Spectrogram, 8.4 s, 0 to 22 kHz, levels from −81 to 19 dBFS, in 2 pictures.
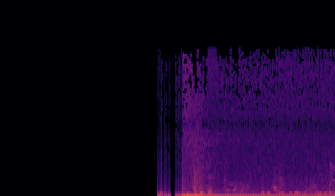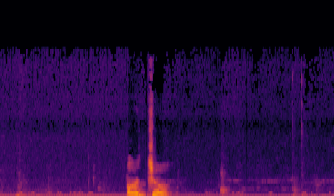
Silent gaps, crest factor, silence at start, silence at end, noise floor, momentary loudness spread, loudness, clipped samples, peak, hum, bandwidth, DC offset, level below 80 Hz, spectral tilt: none; 22 dB; 1.95 s; 0 s; -40 dBFS; 27 LU; -16 LUFS; under 0.1%; -2 dBFS; none; 17 kHz; under 0.1%; -42 dBFS; -5 dB/octave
